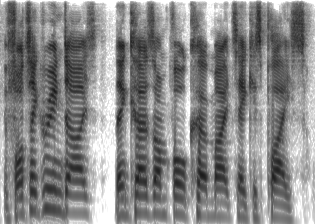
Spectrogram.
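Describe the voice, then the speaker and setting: A man's voice: a little high, normal speed, a bit bright, no room sound, voice pushed up, lightly acted. A man voicing an eager, vengeful squad leader and mech pilot in an amateur sci-fi story, informal and explanatory. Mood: determined, vengeful.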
